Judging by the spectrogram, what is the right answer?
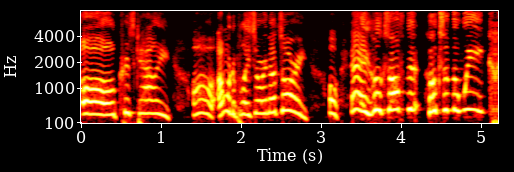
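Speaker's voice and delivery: high-pitched mock kid excitement; all-excited kids. Two kids recognize the show's host at pickleball, mimicked all excited. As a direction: imitate starstruck kids squealing up high. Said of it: "they got all excited".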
